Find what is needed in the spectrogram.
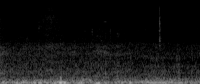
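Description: Low, uneven background rumble with a few faint clicks.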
